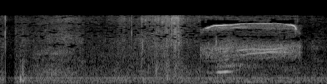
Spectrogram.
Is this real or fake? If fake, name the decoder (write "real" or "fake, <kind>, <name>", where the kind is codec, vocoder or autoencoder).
real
